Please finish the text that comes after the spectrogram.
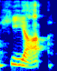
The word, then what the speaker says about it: hiya: okay, it's called hiya. That's how you pronounce it, and it's just like being ashamed or embarrassed.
